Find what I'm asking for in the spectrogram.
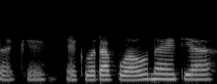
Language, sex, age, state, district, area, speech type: Assamese, female, 18-30, Assam, Dibrugarh, rural, conversation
